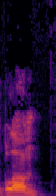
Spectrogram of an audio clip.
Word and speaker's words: Blum: Uh, either one. I, I, pronounce it Blum. – Okay. – Like okay. Plum.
